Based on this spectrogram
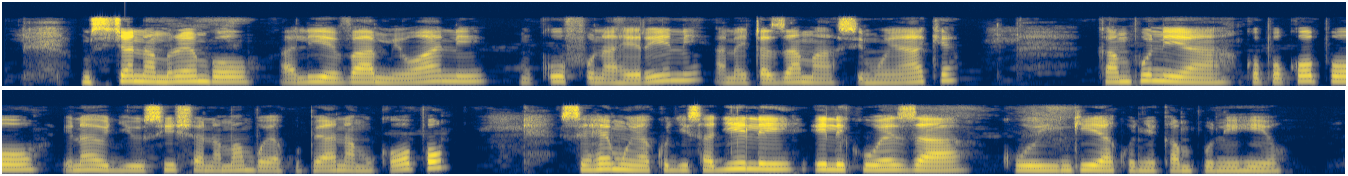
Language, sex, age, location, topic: Swahili, female, 25-35, Kisumu, finance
